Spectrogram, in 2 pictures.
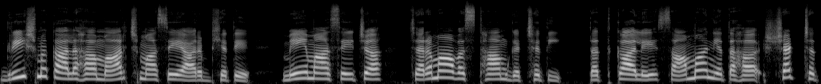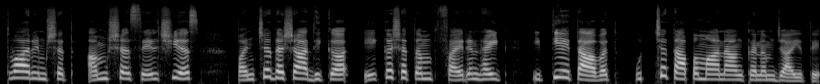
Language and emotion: Sanskrit, neutral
